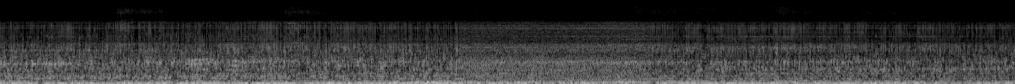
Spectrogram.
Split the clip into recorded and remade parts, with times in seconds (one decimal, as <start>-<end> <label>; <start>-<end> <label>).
0.0-4.6 remade; 4.6-6.5 recorded; 6.5-10.2 remade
